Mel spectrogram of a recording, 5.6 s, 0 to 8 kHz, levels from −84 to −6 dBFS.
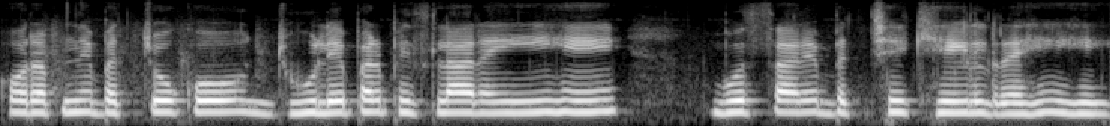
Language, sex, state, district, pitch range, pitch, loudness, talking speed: Hindi, female, Bihar, Jahanabad, 225-235 Hz, 230 Hz, -15 LUFS, 160 wpm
